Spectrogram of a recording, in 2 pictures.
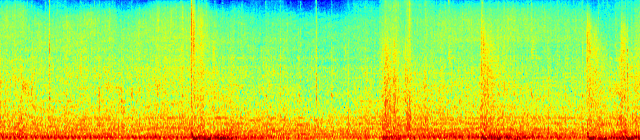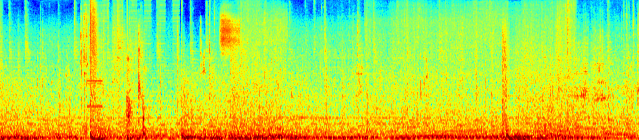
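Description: Tank guns fire and shells explode in World of Tanks, with repeated booming blasts and rumbling mechanical engine noise running throughout, loud and dense over a long stretch.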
